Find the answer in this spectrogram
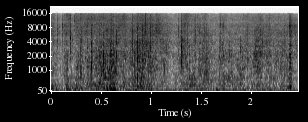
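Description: Handling noise: a phone or camera microphone rubbing and knocking against clothing and a hand as it is moved, a dense crackling rustle with scattered clicks.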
